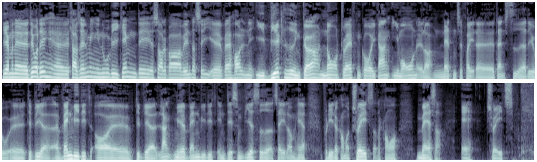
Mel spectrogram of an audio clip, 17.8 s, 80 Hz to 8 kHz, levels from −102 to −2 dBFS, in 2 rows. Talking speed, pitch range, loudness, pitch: 235 wpm, 85-130 Hz, -18 LUFS, 100 Hz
